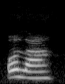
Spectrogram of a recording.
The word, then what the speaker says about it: hola: She was so excited to join them, but even though she said hola with a silent H, they waved her off.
